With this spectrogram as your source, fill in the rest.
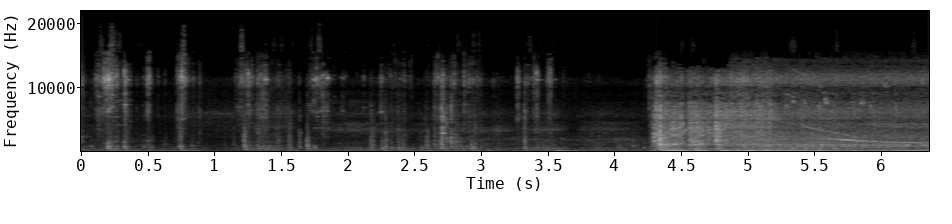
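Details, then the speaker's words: Chevy Astro 4.3L van with rain/moisture no-start (ignition module, coil, distributor; P1351), after dielectric grease, raining two days: keys rattle, catches instantly and settles to smooth steady idle; normal start. "So the vehicle started right up. Normally it hesitates, especially with all this moisture in the air right now."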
